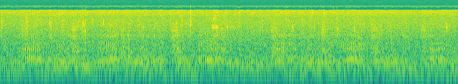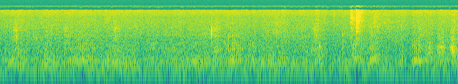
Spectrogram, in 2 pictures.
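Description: Two cats scuffle and paw at each other on a carpet.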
